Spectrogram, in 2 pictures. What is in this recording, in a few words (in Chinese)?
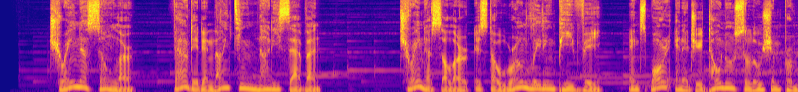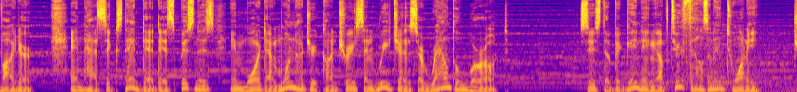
英文专题企业介绍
